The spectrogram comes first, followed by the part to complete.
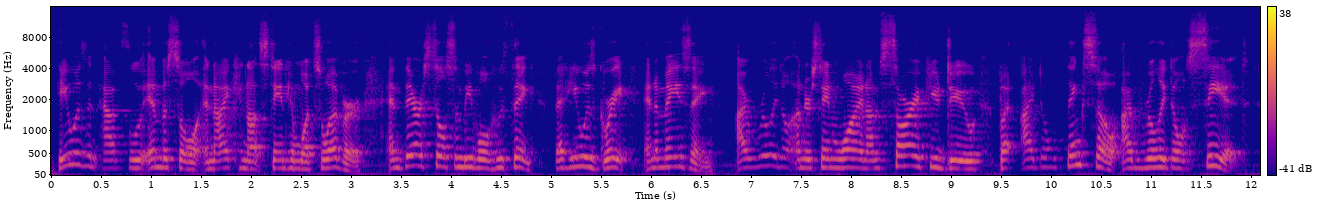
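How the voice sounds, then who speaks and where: A man's voice: high voice, brisk, few pauses, fairly bright tone. A young man telling a storytime rant on his vlog, exasperated, his voice jumping up when indignant. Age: young adult. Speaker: vlogger.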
